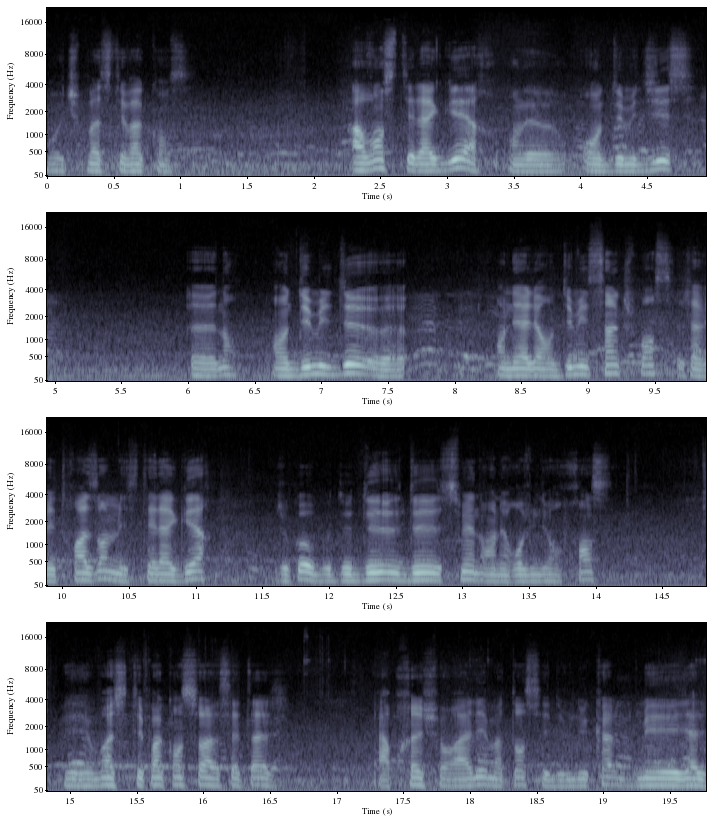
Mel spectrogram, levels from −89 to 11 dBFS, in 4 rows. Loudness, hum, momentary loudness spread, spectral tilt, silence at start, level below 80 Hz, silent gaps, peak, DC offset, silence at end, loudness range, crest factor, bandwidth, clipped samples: -26 LUFS; none; 18 LU; -6.5 dB/octave; 0 s; -52 dBFS; none; -6 dBFS; 0.6%; 0 s; 4 LU; 20 dB; 14 kHz; under 0.1%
